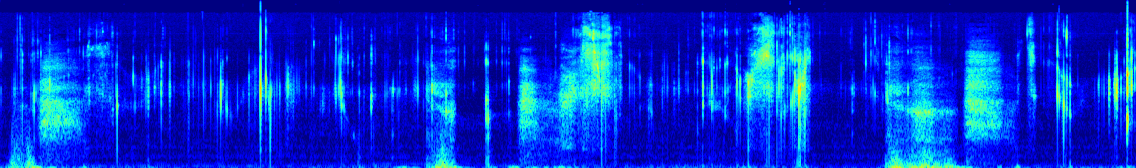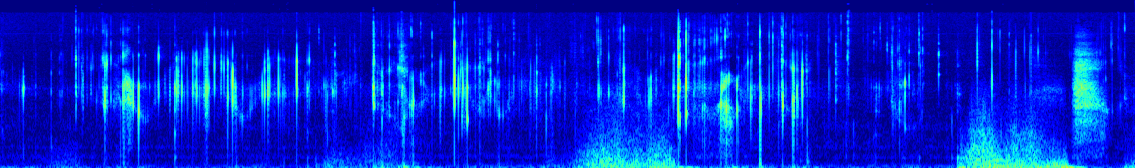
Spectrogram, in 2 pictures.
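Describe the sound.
Someone bites and chews a crunchy snack, making many crisp crunches and chewing noises at an irregular pace. A few louder bite bursts stand out, with soft breathing between them.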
